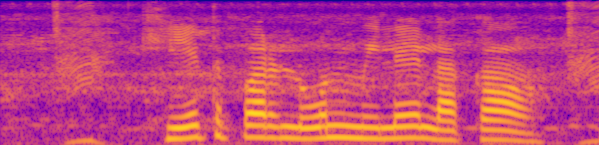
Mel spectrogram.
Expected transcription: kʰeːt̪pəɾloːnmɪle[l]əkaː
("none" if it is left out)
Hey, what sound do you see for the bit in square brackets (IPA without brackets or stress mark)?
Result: l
